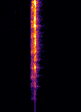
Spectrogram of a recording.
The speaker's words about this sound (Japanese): 十字にリボンができたら、片方を下にくぐらせて、緩まないようにしっかり結んで、蝶々結びにする。そしたら、ハサミで切って、完成。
